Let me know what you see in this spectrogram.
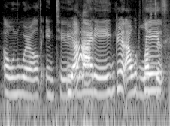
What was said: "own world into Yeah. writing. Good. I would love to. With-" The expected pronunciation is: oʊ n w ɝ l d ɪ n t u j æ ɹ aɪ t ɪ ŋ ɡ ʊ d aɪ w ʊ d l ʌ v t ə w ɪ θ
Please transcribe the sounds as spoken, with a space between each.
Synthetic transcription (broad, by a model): oʊ n w ɝ l d ɪ n t u j æ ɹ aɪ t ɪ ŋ ɡ ʊ d aɪ w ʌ d l ʌ v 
